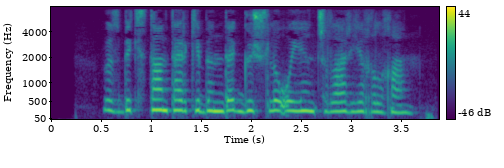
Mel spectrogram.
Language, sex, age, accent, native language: Uzbek, female, 18-24, Xorazm, Uzbek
